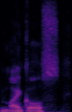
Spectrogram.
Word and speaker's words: Mikols: I was actually impressed that you or pronounced it correctly. Michael's. It's shortened from, which is Polish.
